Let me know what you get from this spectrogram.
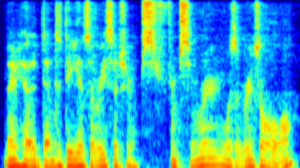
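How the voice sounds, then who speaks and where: A man's voice: fairly low pitch, steady tone, quick pace, a little mellow, a little hiss or hum, low-quality recording. A man streaming a video game, reading dialogue and narration aloud and adding casual commentary. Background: game music.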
